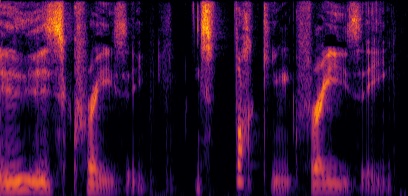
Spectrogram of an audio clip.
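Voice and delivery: ordinary talk

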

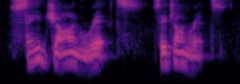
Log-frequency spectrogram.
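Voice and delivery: hushed retold aside; imitated whisper. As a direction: murmur it softly and slowly, as a secret. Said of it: "whispers to me".

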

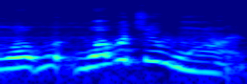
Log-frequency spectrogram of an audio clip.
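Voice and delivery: ordinary delivery

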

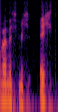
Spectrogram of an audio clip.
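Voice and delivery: usual speaking voice

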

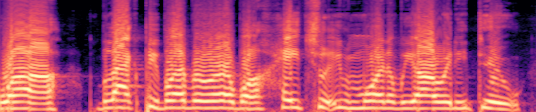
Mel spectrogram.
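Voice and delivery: loud, heated rant at the boss; angry shout. Real, not acted. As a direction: yell the demand and pound each no. Angry plea to Vince McMahon.

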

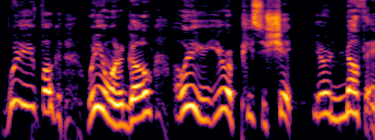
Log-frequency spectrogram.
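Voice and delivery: retold screaming. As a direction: imitate him flipping out, fast and loud. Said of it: "he starts screaming at me".

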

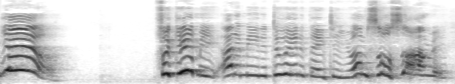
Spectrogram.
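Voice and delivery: high-pitched wailing plea, loud at first; tearful pleading. A narrator's reading. Husband in tears begs his wife, pleading. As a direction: beg for forgiveness, wailing.

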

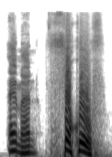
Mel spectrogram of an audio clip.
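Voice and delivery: slow, relishing mock blast; blared out. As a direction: belt it out at a mate. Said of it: "blare it out".

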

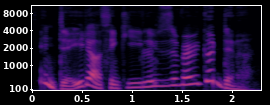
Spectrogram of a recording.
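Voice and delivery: high, loud cutting-in; eager interruption. Acted. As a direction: jump in over him. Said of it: "interrupted Scrooge's niece".

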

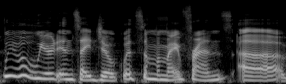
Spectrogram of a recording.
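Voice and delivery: normal talking voice

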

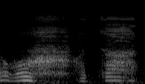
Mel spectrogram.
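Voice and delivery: overwhelmed hush. Real, not acted. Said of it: "I gotta calm down".

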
